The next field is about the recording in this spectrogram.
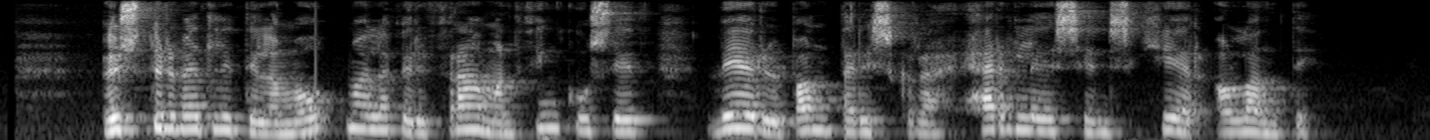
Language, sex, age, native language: Icelandic, female, 50-59, Icelandic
